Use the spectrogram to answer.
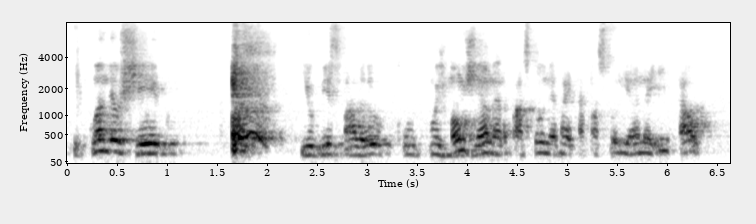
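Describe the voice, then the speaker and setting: Pastor teaching a church leadership class, Brazilian accent, lively storyteller, high voice, recorded in an echoey, muffled room. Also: male voice, moderate pace, heavy background noise. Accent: Brazilian Portuguese. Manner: animated storytelling with rhetorical questions.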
